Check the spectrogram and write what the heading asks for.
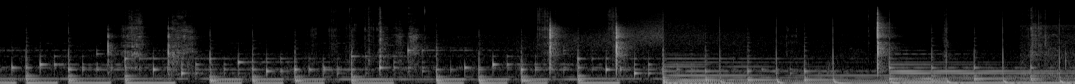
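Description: Kitchen knife cutting through ripe pineapple and striking a wooden chopping board, several sharp cuts with rasping strokes between them, over background music.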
